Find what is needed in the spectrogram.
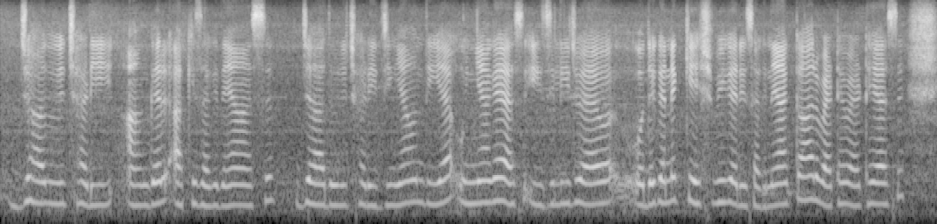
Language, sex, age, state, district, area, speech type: Dogri, female, 18-30, Jammu and Kashmir, Jammu, urban, spontaneous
